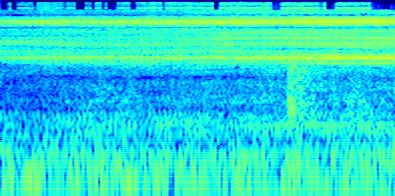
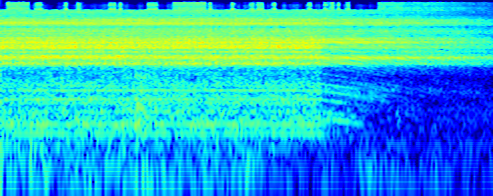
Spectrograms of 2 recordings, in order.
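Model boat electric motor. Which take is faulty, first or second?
second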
